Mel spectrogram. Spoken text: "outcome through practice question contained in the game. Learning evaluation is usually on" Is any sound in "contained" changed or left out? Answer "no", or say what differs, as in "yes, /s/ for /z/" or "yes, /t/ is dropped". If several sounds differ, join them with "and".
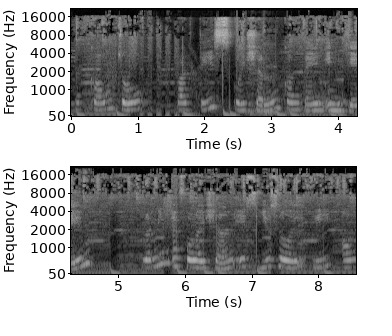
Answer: yes, /d/ is dropped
